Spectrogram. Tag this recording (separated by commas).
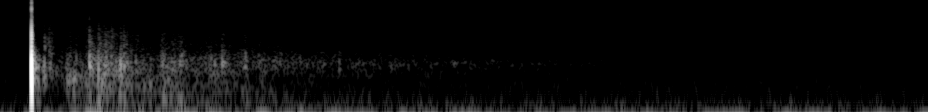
Explosion, Fireworks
